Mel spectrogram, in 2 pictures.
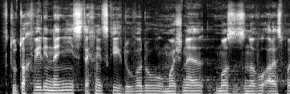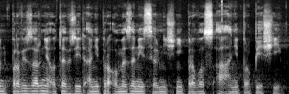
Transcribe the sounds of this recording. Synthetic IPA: ft̪ut̪o̞xviːlɪnɛɲiːst̪ɛxnɪt͡skiːɣduːvo̞duːmo̞ʒnɛːmo̞t͡st̪zno̞vuʔalɛspoɲpɾo̞vɪzo̞ɾɲɛʔo̞t̪ɛvr̝iːt̪ʔaɲɪpɾo̞̰ʔomɛzɛniːsɪlɲɪt͡ʃɲiːpɾo̞vo̞sʔaaɲɪpɾo̞pjɛʃḭː

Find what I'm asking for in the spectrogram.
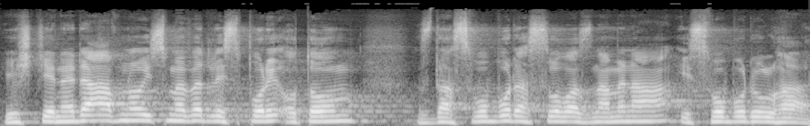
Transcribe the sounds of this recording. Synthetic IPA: jɛʃcɛnɛdaːvno̞jsmɛvɛdlɪspoɾɪʔot̪om | zdasvobo̞daslovaznamɛnaːʔɪsvobo̞dulɦa

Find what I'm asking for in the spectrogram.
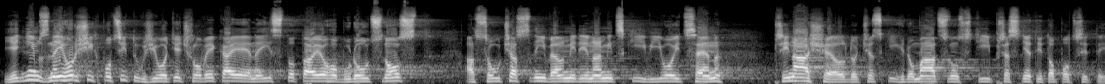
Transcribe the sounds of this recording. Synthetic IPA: jɛdɲiːmznɛjɦo̞ɾʃiːxpo̞t͡sɪt̪uːvʒɪvo̞cɛt͡ʃlo̞vjɛkajɛnɛjɪst̪o̞t̪ajɛɦobudo̞wt͡sno̞st̪ | ʔa̰so̞wt͡ʃasniːvɛlmɪdɪnamɪt͡skiːviːvo̞jt͡sɛn | pr̥ɪnaːʃɛldo̞t͡ʃɛskiːɣdo̞maːt͡sno̞sciːpr̝̥ɛsɲɛt̪ɪt̪o̞po̞t͡sɪt̪ɪ̰

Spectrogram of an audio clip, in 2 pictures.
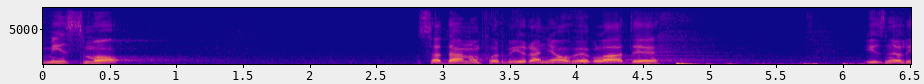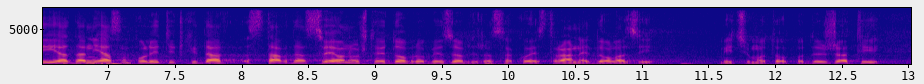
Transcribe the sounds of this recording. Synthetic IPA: miːsmo̞ | sad̪aːno̞mfo̞ɾmiːɾaːɲao̞ʋe̞ʋlˠaːd̪e̞ | iznelijad̪anjaːsampo̞lit̪it͡ʃkid̪alst̪aʋd̪asʋe̞o̞no̞ʃt̪oje̞d̪o̞bɾo̞be̞zo̞bziːɾasako̞je̞st̪ɾaːne̞d̪o̞lazi | miːt͡ɕe̞mo̞t̪o̞ːpo̞d̪r̩ʒat̪i

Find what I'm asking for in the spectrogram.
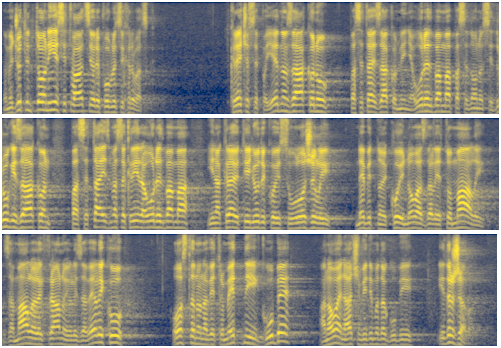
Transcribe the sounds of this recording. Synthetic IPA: nome̞d͡ʑut̪imt̪o̞ːnije̞sit̪uaːt̪sijauɾe̞publit̪sixr̩ʋa̰t̪skoj | kɾe̞ːt͡ɕe̞se̞po̞je̞d̪no̞mzaːko̞nupase̞t̪aːjzaːko̞nmje̞ːɲa̰uɾe̞d̪bamapase̞d̪o̞no̞sid̪ɾuɡizaːko̞npase̞t̪aːjizmasakɾiːɾauɾe̞d̪̚bama | inakɾaːjut̪iʎuːd̪iko̞jisuːlo̞ʒili | ne̞bit̪noje̞ko̞jino̞ʋat̪d̪alije̞t̪o̞ːmaːlizamaːlue̞le̞k̚t̪ɾaːnuilizaʋe̞liku | o̞st̪anunaʋje̞t̪ɾo̞me̞t̪niːɡube̞ | a̰nao̞ʋajnaːt͡ʃinʋid̪imo̞d̪aɡubiid̪r̩ʒa̰ʋa̰

